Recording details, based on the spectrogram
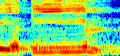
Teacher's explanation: یتیم کے اندر جو ہے ہم اس کو معروف پڑھیں گے، یتیم، یتیم ایسا نہیں، بلکہ یتیم، زیر کی آواز نیچے کی طرف جاتی ہے، تو جو ہے ہم اس کو نیچے کر دیں گے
